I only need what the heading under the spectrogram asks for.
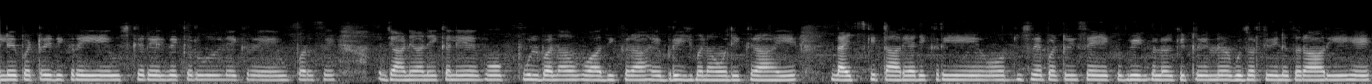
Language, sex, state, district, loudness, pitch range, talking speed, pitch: Hindi, female, Maharashtra, Aurangabad, -15 LUFS, 210-215 Hz, 215 wpm, 210 Hz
